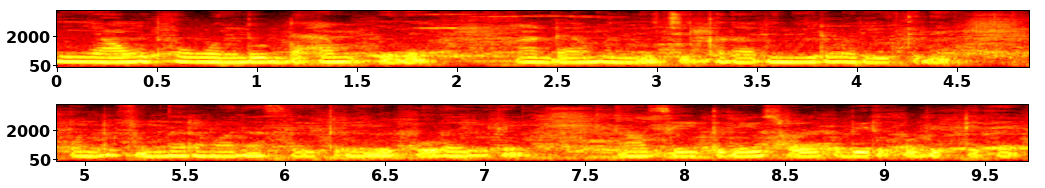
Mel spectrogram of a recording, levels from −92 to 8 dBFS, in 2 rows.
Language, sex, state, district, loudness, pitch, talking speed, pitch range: Kannada, female, Karnataka, Chamarajanagar, -15 LUFS, 200 Hz, 125 wpm, 190-210 Hz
